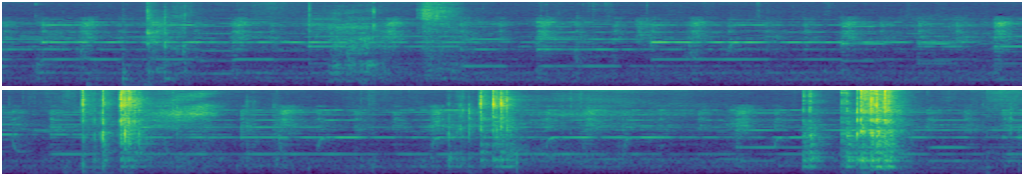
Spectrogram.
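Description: Light background music with a simple melody of held notes. Short rustling handling noises from hands working Play-Doh into a plastic mold come about seven seconds in, again two seconds later, and loudest just before the end.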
